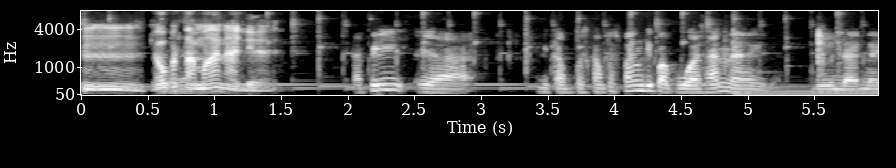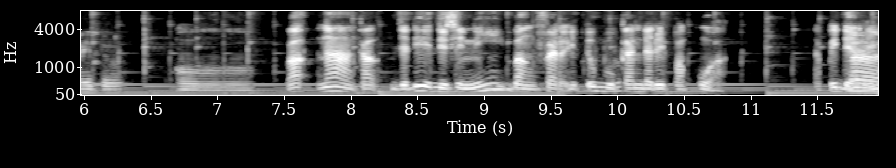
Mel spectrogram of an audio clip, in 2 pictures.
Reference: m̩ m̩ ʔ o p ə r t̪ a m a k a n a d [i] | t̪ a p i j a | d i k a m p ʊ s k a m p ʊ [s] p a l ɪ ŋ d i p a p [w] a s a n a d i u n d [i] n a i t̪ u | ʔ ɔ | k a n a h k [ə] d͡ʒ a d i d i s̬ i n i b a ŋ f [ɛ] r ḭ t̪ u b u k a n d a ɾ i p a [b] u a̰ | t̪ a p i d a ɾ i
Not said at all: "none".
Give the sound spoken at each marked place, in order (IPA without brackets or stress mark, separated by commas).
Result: a, s, u, a, a, ɛ, p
